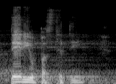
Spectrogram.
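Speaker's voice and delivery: ordinary delivery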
